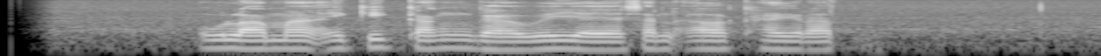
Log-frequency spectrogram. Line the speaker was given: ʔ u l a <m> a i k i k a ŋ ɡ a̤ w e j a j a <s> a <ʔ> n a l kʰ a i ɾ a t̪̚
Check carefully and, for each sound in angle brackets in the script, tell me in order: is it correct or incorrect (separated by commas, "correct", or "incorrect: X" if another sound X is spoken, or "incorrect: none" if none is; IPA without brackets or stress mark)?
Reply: correct, correct, incorrect: none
